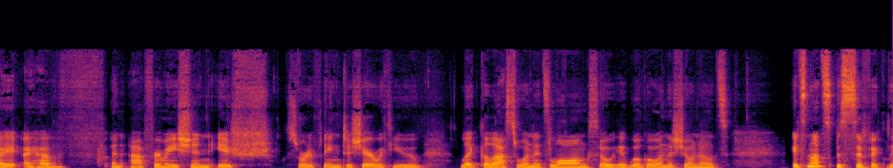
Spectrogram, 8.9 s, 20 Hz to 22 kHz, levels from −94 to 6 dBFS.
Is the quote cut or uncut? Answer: uncut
